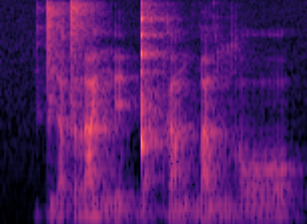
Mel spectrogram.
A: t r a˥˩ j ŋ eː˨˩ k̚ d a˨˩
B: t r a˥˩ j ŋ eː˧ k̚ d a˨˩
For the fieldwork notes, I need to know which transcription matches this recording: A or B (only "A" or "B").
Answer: A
